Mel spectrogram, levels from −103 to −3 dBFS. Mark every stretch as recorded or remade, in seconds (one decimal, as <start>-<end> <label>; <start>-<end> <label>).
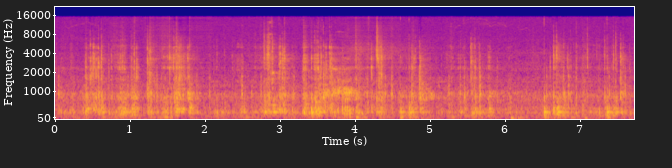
0.0-1.2 recorded; 1.2-2.1 remade; 2.1-3.9 recorded; 3.9-4.6 remade; 4.6-7.7 recorded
